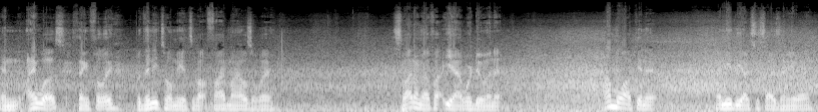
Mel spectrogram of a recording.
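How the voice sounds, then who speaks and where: The speaker mumbles with long, frequent pauses and ordinary pitch variation. Room echo is audible, and there is noticeable background noise. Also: man, medium pitch for a man, fairly quick pace. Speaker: travel vlogger. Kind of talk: casual vlog narration. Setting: outdoors. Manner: mumbling.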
